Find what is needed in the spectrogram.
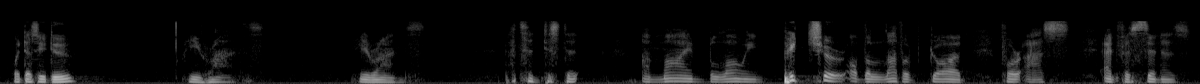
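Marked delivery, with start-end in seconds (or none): none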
